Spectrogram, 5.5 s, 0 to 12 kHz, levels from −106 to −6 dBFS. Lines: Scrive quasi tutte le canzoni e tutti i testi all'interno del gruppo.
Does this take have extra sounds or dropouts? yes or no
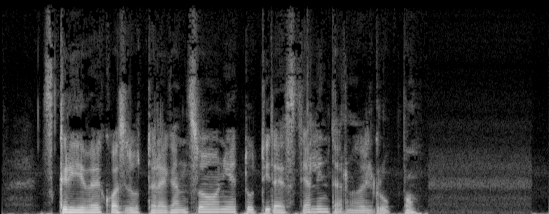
no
